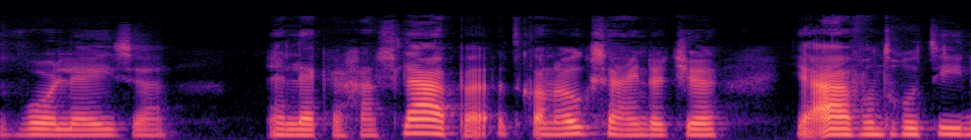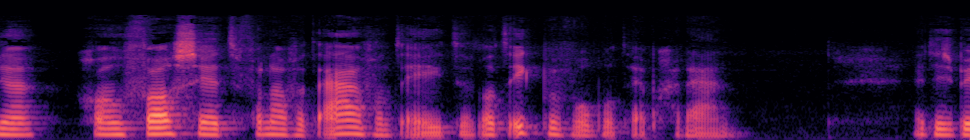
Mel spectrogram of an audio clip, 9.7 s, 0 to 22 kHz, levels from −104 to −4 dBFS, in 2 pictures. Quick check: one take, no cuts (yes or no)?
no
